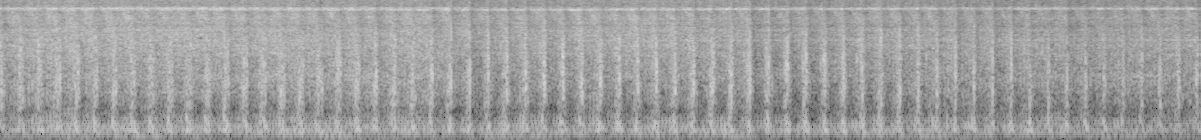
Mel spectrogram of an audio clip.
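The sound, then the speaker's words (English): A helicopter passes overhead, its rotor blades thumping in a fast, steady rhythm over a low engine roar, loud and constant for the whole stretch with no voices. “At that instant, I repeat, the clouds above our house opened wide and let forth a helicopter-like Apollo driving his chariot across mythological skies.”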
